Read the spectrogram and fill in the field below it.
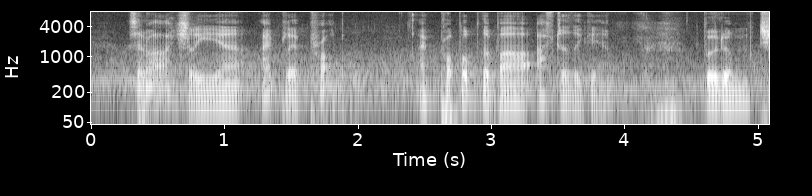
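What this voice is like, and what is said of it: Usual voice. Nothing is said of it.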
